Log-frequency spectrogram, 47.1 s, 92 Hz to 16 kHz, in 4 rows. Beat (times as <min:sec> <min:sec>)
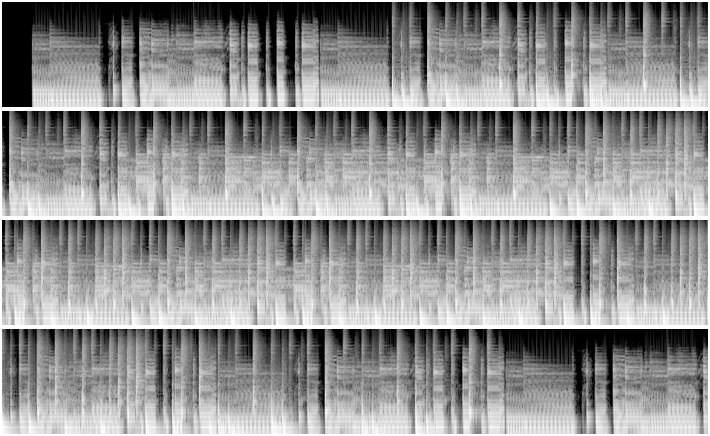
0:06.5 0:43.7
